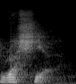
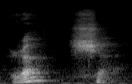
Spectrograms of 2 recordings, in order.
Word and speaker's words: Russia: Russia. Not Russia. Russia. Russia. SH sound.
